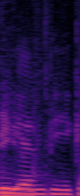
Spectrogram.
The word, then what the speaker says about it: Airbnb: Airbnb, genau. Und zwar das heißt, das R spricht man Deutsch und die Bs spricht man amerikanisches Englisch.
